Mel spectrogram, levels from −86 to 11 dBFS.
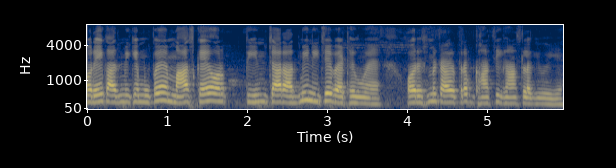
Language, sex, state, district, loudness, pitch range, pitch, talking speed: Hindi, female, Haryana, Rohtak, -17 LUFS, 175-210 Hz, 195 Hz, 260 wpm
